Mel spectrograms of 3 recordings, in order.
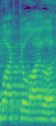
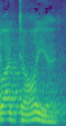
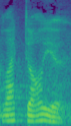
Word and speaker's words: Black Dahlia: Especially in Black Delilah. He's the best. Yeah. It's Black Dahlia. It's Delilah. Black Dahlia.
